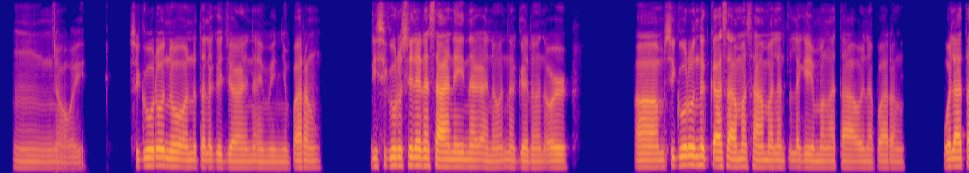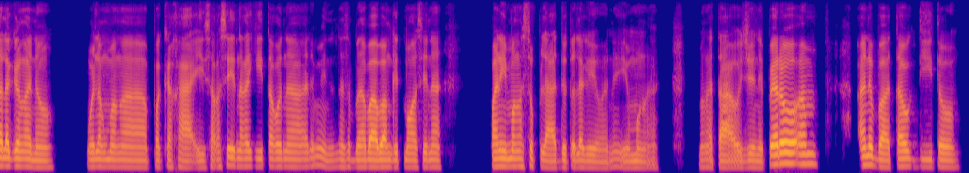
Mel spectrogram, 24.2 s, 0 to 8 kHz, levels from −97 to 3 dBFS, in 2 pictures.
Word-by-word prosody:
Hmm, 105 Hz, -2 st, -8 dB
okey. 95 Hz, 0 st, -9 dB, 0.5 s
Siguro 140 Hz, +3 st, +3 dB
'no 130 Hz, -2 st, +3 dB
ano 120 Hz, 0 st, 0 dB
talaga 115 Hz, -1 st, -2 dB
diyan, 110 Hz, -1 st, -2 dB
I 105 Hz, -1 st, -4 dB
mean 105 Hz, 0 st, -5 dB
yung 100 Hz, -, -9 dB
parang 115 Hz, -1 st, -1 dB, 0.6 s
hindi 135 Hz, 0 st, -5 dB
siguro 145 Hz, +1 st, +2 dB
sila 145 Hz, -1 st, +4 dB
nasanay 125 Hz, -2 st, +5 dB
na 120 Hz, -1 st, 0 dB
ano 110 Hz, 0 st, -4 dB
na 115 Hz, 0 st, -4 dB
gano'n 110 Hz, 0 st, -3 dB
or, 110 Hz, +1 st, 0 dB, 0.8 s
um, 120 Hz, 0 st, +3 dB
siguro 150 Hz, +4 st, +4 dB
nagkasama-sama 125 Hz, -4 st, +3 dB
lang 115 Hz, -1 st, -3 dB
talaga 115 Hz, -2 st, -5 dB
yung 110 Hz, -1 st, -1 dB
mga 110 Hz, 0 st, -4 dB
tao 110 Hz, -1 st, -2 dB
na 105 Hz, -1 st, -6 dB
parang 110 Hz, -1 st, -3 dB, 0.5 s
wala 135 Hz, +1 st, +5 dB
talagang 135 Hz, -2 st, +3 dB
ano, 115 Hz, -2 st, -1 dB, 0.4 s
walang 125 Hz, 0 st, -1 dB
mga 120 Hz, -2 st, -1 dB
pagkakaisa. 110 Hz, -1 st, -3 dB
Kasi 140 Hz, +3 st, 0 dB
nakikita 130 Hz, 0 st, -3 dB
ko 130 Hz, -, 0 dB
na 125 Hz, -1 st, -1 dB
alam -, -, -6 dB
mo 145 Hz, -, -4 dB
yun, 115 Hz, -2 st, -7 dB
nababanggit 120 Hz, 0 st, +1 dB
mo 120 Hz, -, +1 dB
kasi 115 Hz, +1 st, -3 dB
na 120 Hz, -1 st, -3 dB, 0.6 s
panay 130 Hz, 0 st, +2 dB
mga 130 Hz, -1 st, -1 dB
suplado 110 Hz, -2 st, -3 dB
talaga 115 Hz, -1 st, -2 dB
yung 105 Hz, -2 st, -4 dB
ano 115 Hz, -, -10 dB
eh 105 Hz, -, -5 dB
yung 110 Hz, -, -5 dB
mga 110 Hz, -2 st, -7 dB, 0.5 s
mga -, -, -5 dB
tao -, -, +1 dB
diyan 110 Hz, 0 st, -3 dB
eh. -, -, -34 dB
Pero, 180 Hz, +3 st, +9 dB
um, 170 Hz, 0 st, +2 dB, 0.6 s
ano 155 Hz, +1 st, +5 dB
ba, 120 Hz, -2 st, +2 dB
tawag 130 Hz, -2 st, 0 dB
dito, 120 Hz, -1 st, -3 dB
120 Hz, 165 wpm, -24 LUFS, 110-130 Hz, 0.8 s, Pero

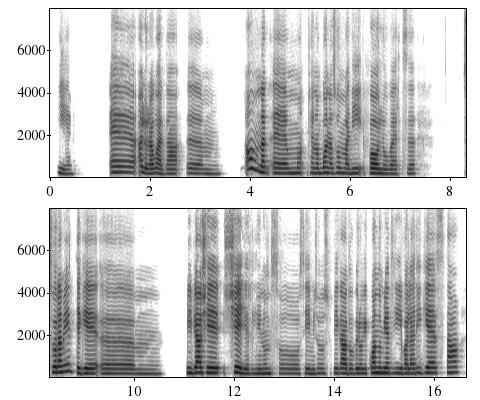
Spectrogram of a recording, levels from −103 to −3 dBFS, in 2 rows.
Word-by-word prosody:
Sì. 200 Hz, -5 st, -7 dB, 0.7 s
Eh, 270 Hz, -1 st, -1 dB
allora 225 Hz, -5 st, +1 dB
guarda, 205 Hz, -1 st, -3 dB
uhm, 205 Hz, -3 st, -8 dB, 0.5 s
ho 420 Hz, -1 st, +3 dB
una 265 Hz, -4 st, +2 dB
ehm, 230 Hz, +1 st, -2 dB
cioè 240 Hz, +3 st, -11 dB
una 230 Hz, -1 st, -3 dB
buona 240 Hz, 0 st, 0 dB
somma 230 Hz, -1 st, -3 dB
di 225 Hz, +1 st, -5 dB
followers, 210 Hz, -2 st, -1 dB, 0.9 s
solamente 275 Hz, 0 st, +3 dB
che, 220 Hz, 0 st, +3 dB, 0.7 s
uhm, 200 Hz, -1 st, -12 dB, 0.5 s
mi 240 Hz, 0 st, +1 dB
piace 245 Hz, -1 st, +6 dB
sceglierli, 215 Hz, -3 st, +2 dB
non 215 Hz, 0 st, -3 dB
so 215 Hz, -1 st, -10 dB
se 215 Hz, +1 st, -6 dB
mi 205 Hz, 0 st, -5 dB
sono 220 Hz, +1 st, -8 dB
spiegata. 220 Hz, 0 st, -1 dB
Ovvero 215 Hz, 0 st, -1 dB
che 215 Hz, 0 st, -3 dB
quando 245 Hz, +2 st, +4 dB
mi 240 Hz, 0 st, +3 dB
arriva 230 Hz, -1 st, -1 dB
la 220 Hz, 0 st, 0 dB
richiesta, 245 Hz, +2 st, 0 dB
225 Hz, 120 wpm, -21 LUFS, 215-245 Hz, 0.9 s, piace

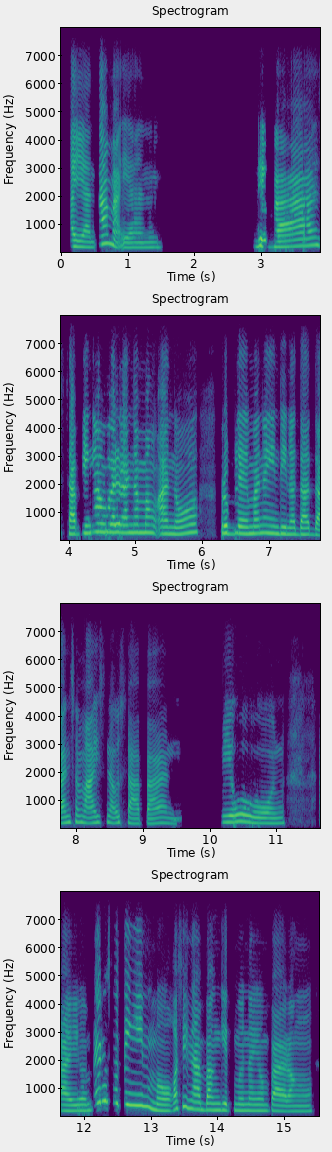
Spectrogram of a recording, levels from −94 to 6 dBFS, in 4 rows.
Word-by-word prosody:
Ayan. 195 Hz, -3 st, 0 dB
Tama 295 Hz, -2 st, +3 dB
'yan. 175 Hz, +1 st, -8 dB, 1.4 s
'Di 225 Hz, +2 st, +4 dB
ba? 195 Hz, +1 st, +1 dB, 0.7 s
Sabi 230 Hz, +3 st, +4 dB
nga 300 Hz, +1 st, +3 dB
wala 285 Hz, -1 st, +5 dB
namang 275 Hz, 0 st, +1 dB
ano, 240 Hz, +4 st, +1 dB, 0.3 s
problema 250 Hz, 0 st, +2 dB
na 270 Hz, -, 0 dB
hindi 240 Hz, -2 st, 0 dB
nadadaan 215 Hz, -2 st, 0 dB
sa 235 Hz, -, -8 dB
maayos 205 Hz, -1 st, -3 dB
na 190 Hz, -, -6 dB
usapan. 180 Hz, 0 st, -7 dB, 0.7 s
'Yon. 210 Hz, -5 st, -2 dB, 0.5 s
Ayun, 205 Hz, +1 st, -1 dB
pero -, -, +1 dB
sa 470 Hz, -, -2 dB
tingin 390 Hz, -4 st, +4 dB
mo, 210 Hz, -5 st, 0 dB
kasi 280 Hz, +7 st, 0 dB
nabanggit 235 Hz, -4 st, 0 dB
mo 215 Hz, -, -3 dB
na 210 Hz, 0 st, -3 dB
yung 205 Hz, 0 st, -4 dB
parang, 185 Hz, -2 st, -2 dB
225 Hz, 115 wpm, -22 LUFS, 195-260 Hz, 1.4 s, wala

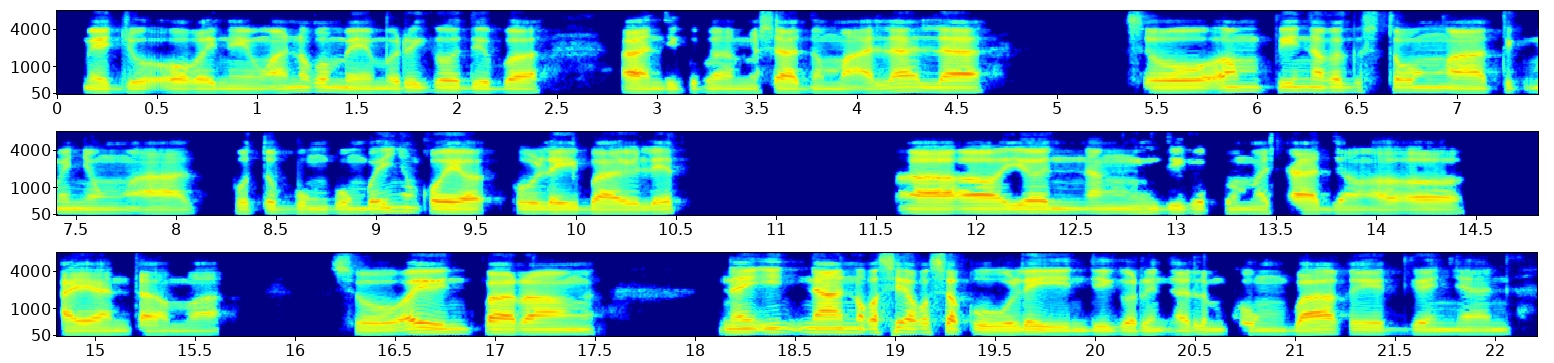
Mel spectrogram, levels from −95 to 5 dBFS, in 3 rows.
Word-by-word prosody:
medyo 110 Hz, 0 st, +1 dB
okey 110 Hz, -1 st, -2 dB
na 110 Hz, +1 st, -5 dB
'yong 105 Hz, -, -6 dB
ano 135 Hz, -, -2 dB
ko 135 Hz, -, -3 dB
memory 115 Hz, 0 st, -3 dB
ko 125 Hz, 0 st, -2 dB
'di 120 Hz, -1 st, -3 dB
ba, 110 Hz, 0 st, 0 dB, 0.4 s
ah, -, -, +6 dB
hindi 110 Hz, 0 st, -6 dB
ko -, -, -12 dB
masyadong 110 Hz, -1 st, -1 dB
maalala. 125 Hz, +4 st, +3 dB, 0.7 s
So 125 Hz, 0 st, +1 dB
ang 140 Hz, +1 st, -1 dB
pinakagusto 135 Hz, -1 st, -2 dB
kong, 130 Hz, 0 st, -5 dB
ah, 115 Hz, -1 st, +3 dB
tikman 125 Hz, -1 st, -7 dB
'yong 115 Hz, -1 st, -8 dB
ah, 105 Hz, 0 st, -3 dB, 0.2 s
putubongbong 120 Hz, 0 st, -6 dB
ba 125 Hz, -, 0 dB
'yong 145 Hz, +1 st, -4 dB
kuya 120 Hz, -1 st, +5 dB, 0.2 s
kulay 115 Hz, -1 st, +1 dB
violet. 105 Hz, -1 st, 0 dB, 1.1 s
Oo, 120 Hz, 0 st, +5 dB
yun 125 Hz, -2 st, +1 dB
ang 120 Hz, 0 st, -4 dB
hindi 120 Hz, 0 st, -3 dB
ko 120 Hz, -, -5 dB
pa -, -, -10 dB
masyadong, 110 Hz, -1 st, -2 dB
oo. 105 Hz, +2 st, -1 dB, 0.6 s
Ayan 110 Hz, 0 st, +3 dB
tama. 105 Hz, 0 st, -3 dB, 0.6 s
So 120 Hz, 0 st, -3 dB
ayun 145 Hz, -3 st, +5 dB
parang. 125 Hz, -1 st, +3 dB, 0.6 s
Nai 150 Hz, +3 st, +3 dB
naano 155 Hz, -1 st, +6 dB
kasi 150 Hz, +3 st, +3 dB
ako 155 Hz, 0 st, +3 dB
sa 145 Hz, -, +3 dB
kulay 125 Hz, -2 st, +2 dB
eh, -, -, +2 dB
hindi 120 Hz, +1 st, -2 dB
ko 120 Hz, -1 st, -2 dB
rin 120 Hz, 0 st, -5 dB
alam 125 Hz, +2 st, -3 dB
kung 115 Hz, -1 st, -8 dB
bakit 125 Hz, +1 st, +1 dB
ganyan. 125 Hz, -1 st, -5 dB
120 Hz, 150 wpm, -26 LUFS, 110-130 Hz, 1.1 s, ah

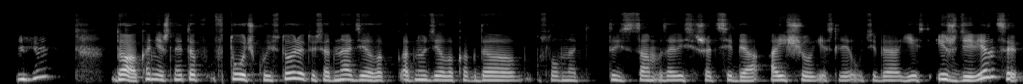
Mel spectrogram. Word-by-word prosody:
Мгм. 260 Hz, +10 st, 0 dB, 0.6 s
Да, 225 Hz, -8 st, +6 dB
конечно, 225 Hz, 0 st, 0 dB
это 225 Hz, +1 st, +2 dB
в 220 Hz, -, -20 dB
в -, -, -15 dB
точку 230 Hz, -3 st, +2 dB
история. 260 Hz, +8 st, +3 dB
То 230 Hz, -, -7 dB
есть 200 Hz, -1 st, -3 dB
одна 200 Hz, +4 st, +2 dB
дело 190 Hz, -2 st, +1 dB
одно 210 Hz, 0 st, 0 dB
дело, 195 Hz, -1 st, +1 dB
когда 190 Hz, 0 st, -1 dB, 0.2 s
условно 185 Hz, 0 st, -6 dB
т 175 Hz, -, -25 dB, 0.2 s
ты 210 Hz, -2 st, -1 dB
сам 195 Hz, +2 st, -3 dB
зависишь 195 Hz, +1 st, 0 dB
от 185 Hz, -2 st, -5 dB
себя. 180 Hz, -2 st, -2 dB
А 195 Hz, -, +2 dB
еще, 195 Hz, -1 st, +1 dB
если 190 Hz, -1 st, -5 dB
у 210 Hz, -3 st, -7 dB
тебя 185 Hz, +1 st, -3 dB
есть 185 Hz, +1 st, -3 dB
иждивенцы, 235 Hz, -, +3 dB
195 Hz, 170 wpm, -22 LUFS, 185-220 Hz, 0.6 s, Да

